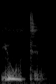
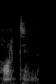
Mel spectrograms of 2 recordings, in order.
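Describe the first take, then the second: First: The name is said like Hilton. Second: The name is said like Houghton. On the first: "Others say, oh, don't say Houghton, say Hilton" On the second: "I call him Houghton"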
